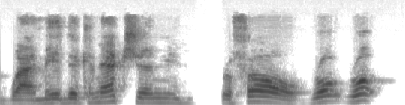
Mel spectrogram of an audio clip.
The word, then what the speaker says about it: Rephoel: brad show and why i made the connection rafael wrote how do you say your name again you got it perfectly that was it we're following my name is rifal i did it right yep yeah this is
